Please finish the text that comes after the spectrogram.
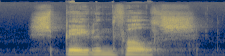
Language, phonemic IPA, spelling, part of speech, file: Dutch, /ˈspelə(n) ˈvɑls/, spelen vals, verb, Nl-spelen vals.ogg
- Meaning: inflection of valsspelen: 1. plural present indicative 2. plural present subjunctive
